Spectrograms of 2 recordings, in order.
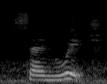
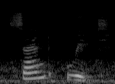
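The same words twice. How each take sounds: First: No d sound is heard between n and w. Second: A d sound is heard between n and w. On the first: This is the casual, rapid-speech form. "In this version, the d sound is missing" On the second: This is the careful dictionary form. "includes the consonant d between the n and w sounds, making it sandwich"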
